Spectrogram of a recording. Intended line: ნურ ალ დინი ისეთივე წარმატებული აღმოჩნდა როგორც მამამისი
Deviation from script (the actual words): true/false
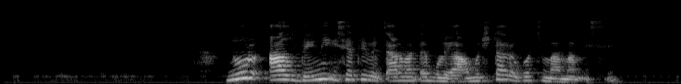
false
